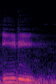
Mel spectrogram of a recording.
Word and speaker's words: EDI: you named Edie? EDI is the phonetic pronunciation of EDI. That is an acronym for Enhanced Defense Intelligence.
